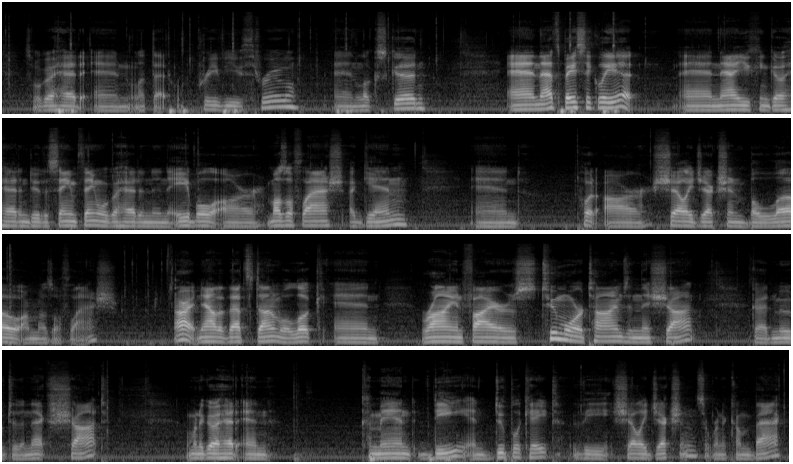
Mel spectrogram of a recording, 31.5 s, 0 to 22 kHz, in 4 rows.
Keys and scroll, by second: 28.0 super+d.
